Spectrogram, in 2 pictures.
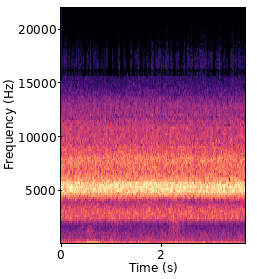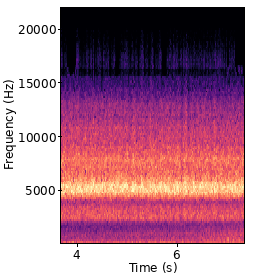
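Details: Continuous cicada drone, high and sizzling, without pauses or rhythm changes; a soft low thump near the start and a faint background rumble.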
